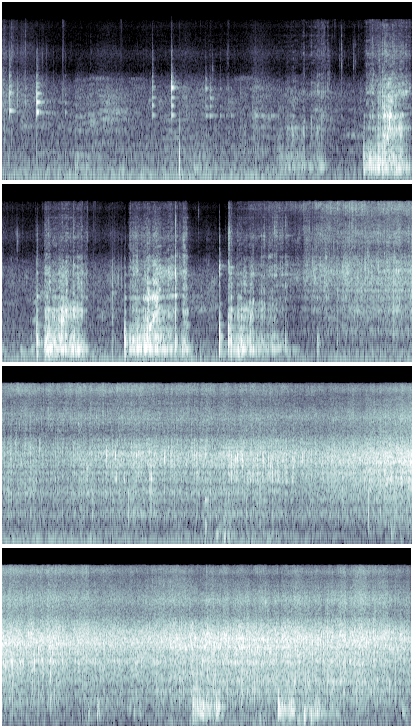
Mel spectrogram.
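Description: A few short, loud sounds about four to six seconds in, then stuffed bitter gourds sizzling in hot oil in an iron kadhai, the sizzle growing steadily louder through the second half.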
